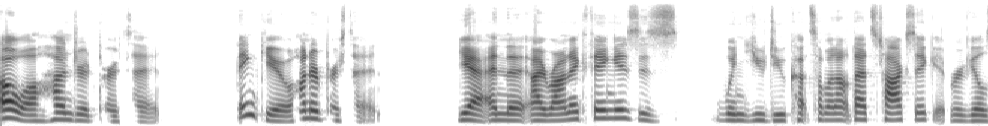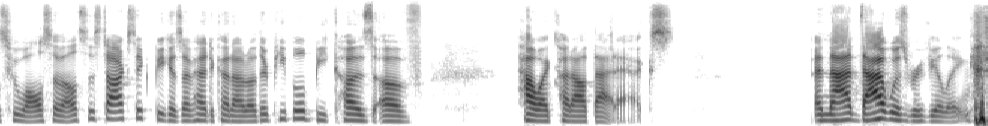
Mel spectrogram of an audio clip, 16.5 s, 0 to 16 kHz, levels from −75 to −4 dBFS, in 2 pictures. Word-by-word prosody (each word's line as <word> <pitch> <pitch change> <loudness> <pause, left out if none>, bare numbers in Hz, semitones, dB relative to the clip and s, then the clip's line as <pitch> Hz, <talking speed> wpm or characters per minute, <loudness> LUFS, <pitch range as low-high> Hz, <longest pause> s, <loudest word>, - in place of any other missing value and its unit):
Oh, 240 -3 +6
100%. 165 -5 -5 0.6
Thank 310 -4 -4
you, 155 -4 -1
100%. 225 -1 -3 0.7
Yeah, 190 0 +4
and 185 0 0
the 175 -1 -2
ironic 175 +4 +2
thing 240 0 0
is 245 -3 -3
is 170 -6 -8 0.3
when 180 0 -8
you 180 +2 -9
do 175 +1 -8
cut - - -7
someone 190 -1 -6
out 185 - -3
that's 200 -1 0
toxic, 195 0 -1
it - - -13
reveals 165 -1 -7
who 175 -3 -8
also 155 +3 -3
else 165 +6 -4
is 225 -1 -8
toxic 220 +2 0
because 175 -4 -5
I've 165 -1 -3
had 175 0 -1
to 160 - -8
cut 165 -1 -3
out 150 0 -1
other 155 +4 -4
people 220 +4 -6
because 180 -2 -2
of 155 -2 -2 0.8
how 180 -2 +7
I 160 - +2
cut 165 0 -3
out 150 0 +1
that 140 - -2 0.2
ex. - - -2 1.2
And 175 +1 0
that 180 +2 +8
that 220 - +11
was 185 -4 -1
revealing. 155 -3 -7
175 Hz, 175 wpm, -25 LUFS, 160-200 Hz, 1.2 s, that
